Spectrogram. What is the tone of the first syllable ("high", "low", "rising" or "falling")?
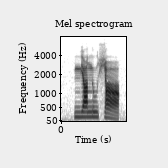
high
